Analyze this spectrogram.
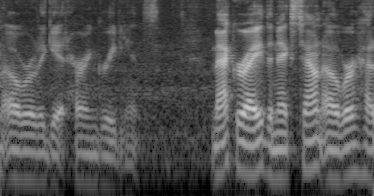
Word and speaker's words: McCrae: Yes, I know it is spelled McCrae, but that's just simply not how you say it.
